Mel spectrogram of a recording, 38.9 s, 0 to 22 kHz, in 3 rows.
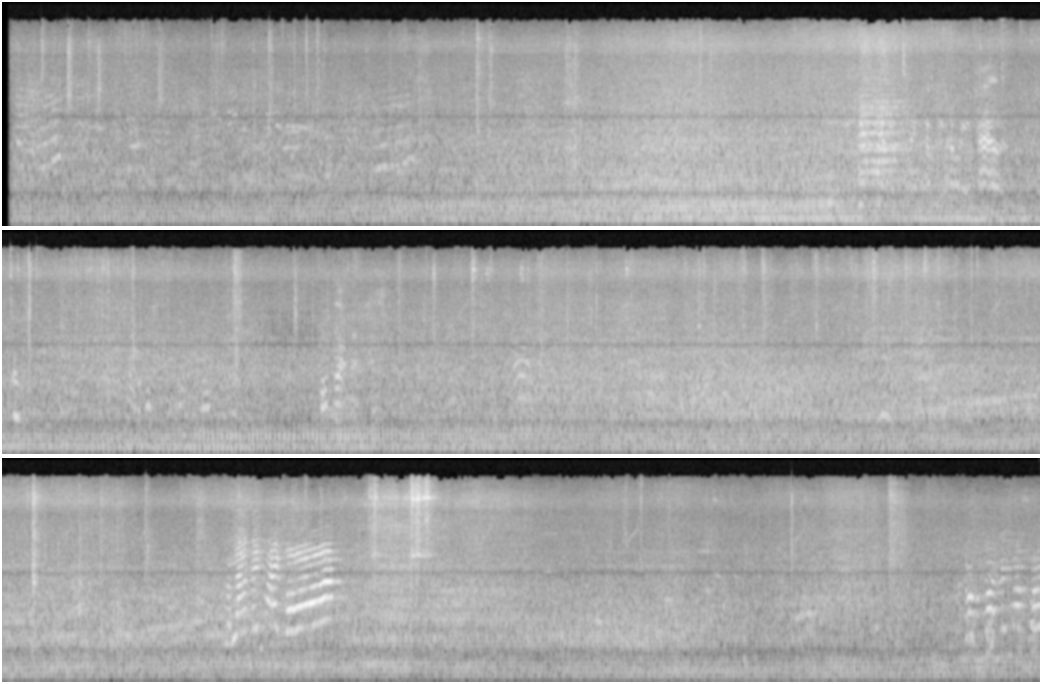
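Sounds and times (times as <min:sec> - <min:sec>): road traffic: 0:00.1 - 0:38.9.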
